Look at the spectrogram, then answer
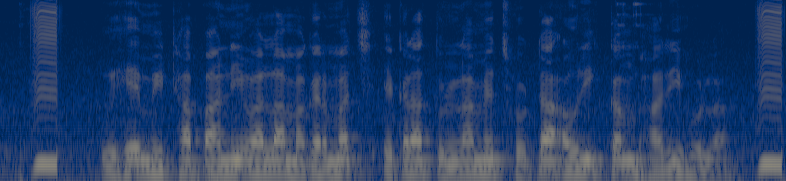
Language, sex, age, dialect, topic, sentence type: Bhojpuri, male, 18-24, Northern, agriculture, statement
